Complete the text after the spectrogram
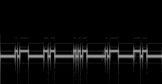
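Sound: phone ringing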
